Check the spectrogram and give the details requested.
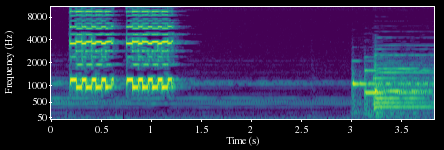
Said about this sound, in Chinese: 可是，只有我知道，昨天晚上不是梦，那的确是地狱传来的铃声。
